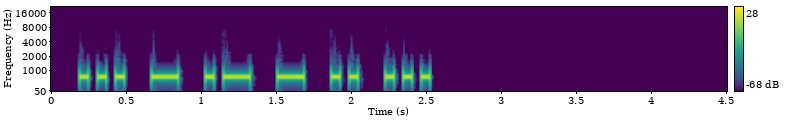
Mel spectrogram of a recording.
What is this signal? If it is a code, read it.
Morse code, heard as a keyed tone, about 20 wpm, 700 Hz. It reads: STATIS
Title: Build A Word - 3 Letters At A Time - 9-Letter Words - 20wpm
